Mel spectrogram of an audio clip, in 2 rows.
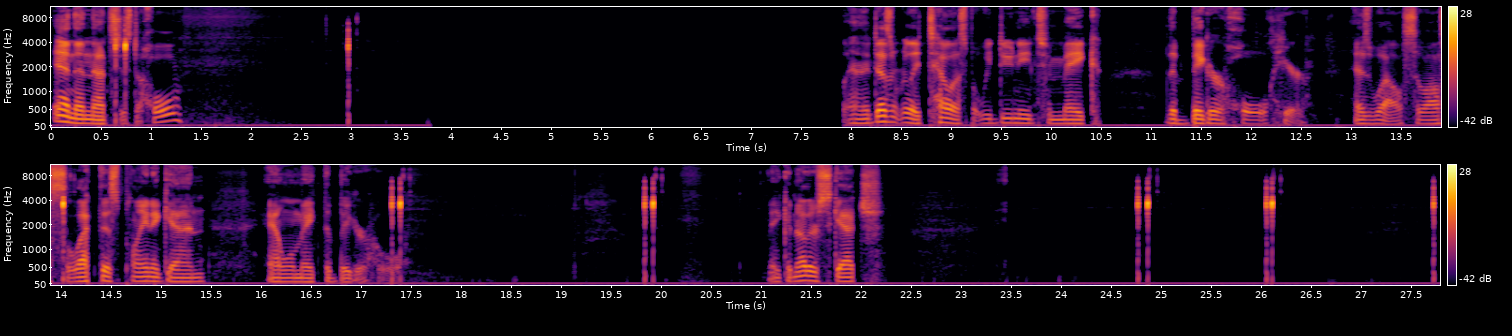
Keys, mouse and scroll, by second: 0.8-2.2 drag, 5.6 middle click, 5.7 right click, 7.9-8.6 scroll, 9.7-11.1 scroll, 14.1-18.9 drag, 20.0-21.1 drag, 25.0 click, 26.5 click.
